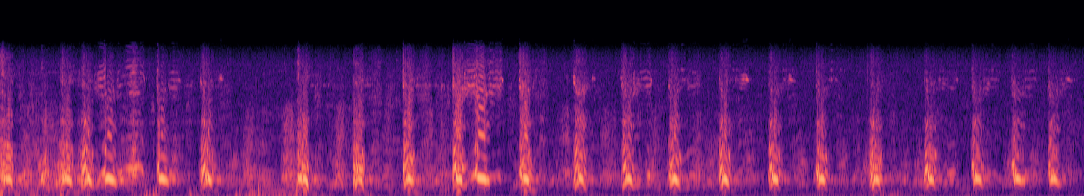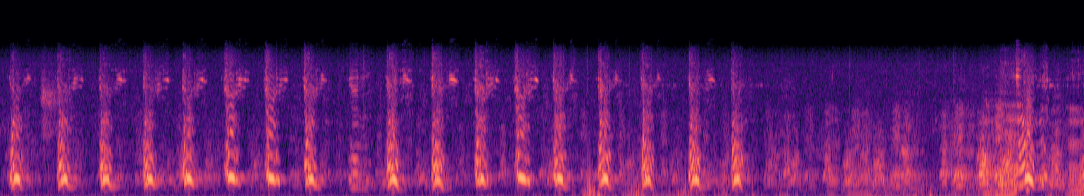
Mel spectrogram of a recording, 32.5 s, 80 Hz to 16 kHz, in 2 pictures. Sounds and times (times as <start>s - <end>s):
Bow-wow: 0.0s - 32.5s
Yip: 8.6s - 29.1s.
